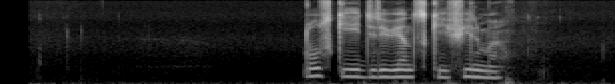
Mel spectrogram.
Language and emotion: Russian, neutral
